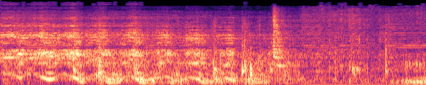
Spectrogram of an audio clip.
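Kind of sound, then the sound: animal, thundering horse hoofbeats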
